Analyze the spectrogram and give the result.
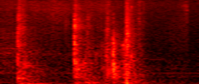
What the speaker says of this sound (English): we can close the doors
